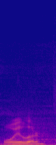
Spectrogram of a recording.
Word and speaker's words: Euler: Euler is pronounced Euler.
